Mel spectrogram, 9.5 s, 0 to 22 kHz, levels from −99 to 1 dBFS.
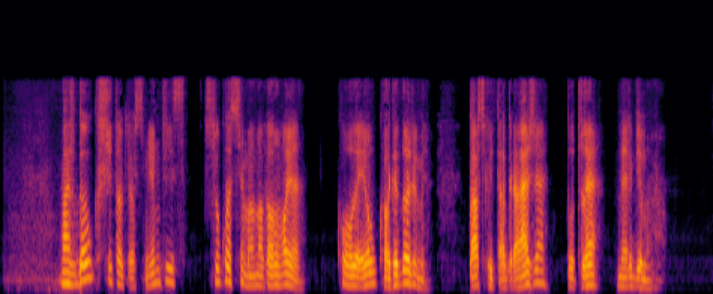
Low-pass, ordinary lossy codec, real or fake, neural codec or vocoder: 7.2 kHz; AAC, 48 kbps; fake; codec, 16 kHz in and 24 kHz out, 0.6 kbps, FireRedTTS-2 codec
